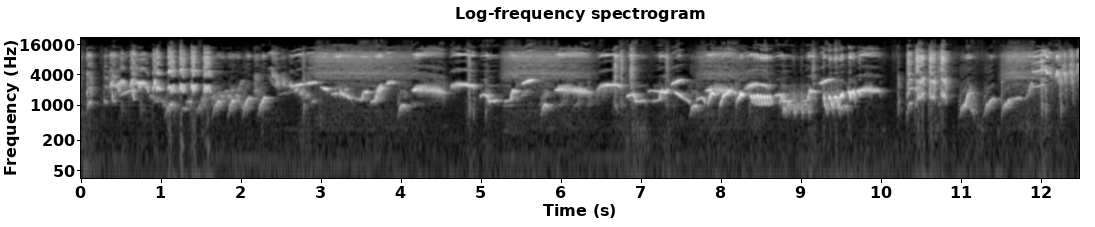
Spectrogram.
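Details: Bornean white-rumped shama giving its rattling tretekan song to provoke a rival: fast varied whistles sliding up and down, mixed with harsh buzzy rattling bursts and squawks in a nearly continuous torrent.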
